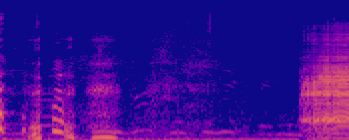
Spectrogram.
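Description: Sheep bleat in a barn: a few loud, wavering bleats, then softer quavering calls, ending in a burst of broad rustling noise.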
